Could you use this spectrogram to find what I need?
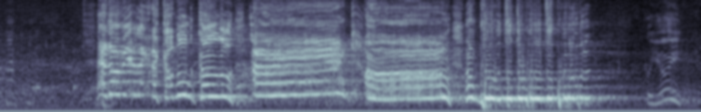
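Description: A man sings loudly into a microphone in a large hall.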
